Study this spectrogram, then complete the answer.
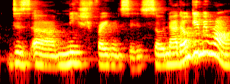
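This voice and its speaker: Fairly quick and animated, a woman with an American accent talks at a fairly low pitch. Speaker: beauty vlogger. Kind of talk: product review vlog.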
